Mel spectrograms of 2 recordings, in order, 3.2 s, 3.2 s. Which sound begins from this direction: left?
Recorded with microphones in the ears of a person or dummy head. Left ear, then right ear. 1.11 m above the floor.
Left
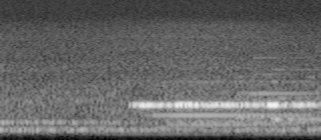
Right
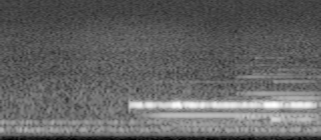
A piano, at 1.3 s.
